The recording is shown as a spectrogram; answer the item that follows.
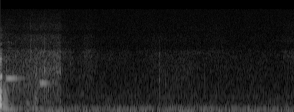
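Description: The end of a laugh, then faint, steady low background noise outdoors.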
